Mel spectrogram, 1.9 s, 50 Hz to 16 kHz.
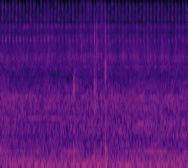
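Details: Daihatsu Sigra with steering heavy and battery warning light on, after alternator replacement: steady smooth idle, no knocks or misses, charging 14.9 V and warning light off; normal.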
